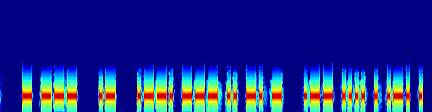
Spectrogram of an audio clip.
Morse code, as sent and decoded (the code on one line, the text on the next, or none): - --- / .- / .--. --- .. -. - / .-- .... .-. .
TO A POINT WHERE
